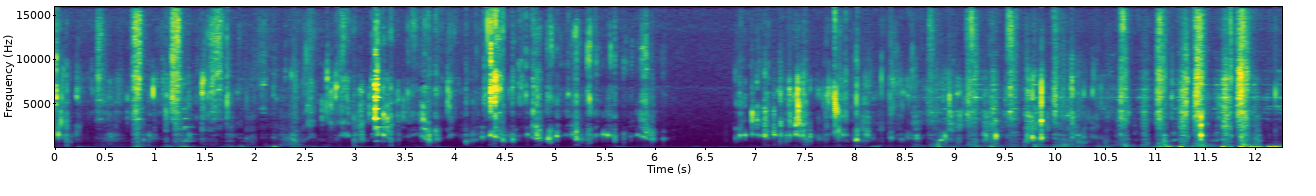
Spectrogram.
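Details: Cucumber snack being licked and eaten by the dog Filou, rapid clicky licks and crunches about three per second, a brief silent pause midway, then heavier chewing toward the end.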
